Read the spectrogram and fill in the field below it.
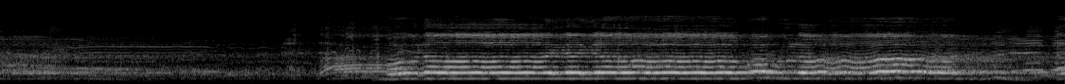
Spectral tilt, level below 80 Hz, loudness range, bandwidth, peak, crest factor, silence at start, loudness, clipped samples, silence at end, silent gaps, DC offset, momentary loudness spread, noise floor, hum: -1 dB/octave; under -90 dBFS; 18 LU; 10.5 kHz; -14 dBFS; 16 dB; 0 s; -27 LUFS; under 0.1%; 0 s; none; under 0.1%; 21 LU; -52 dBFS; none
